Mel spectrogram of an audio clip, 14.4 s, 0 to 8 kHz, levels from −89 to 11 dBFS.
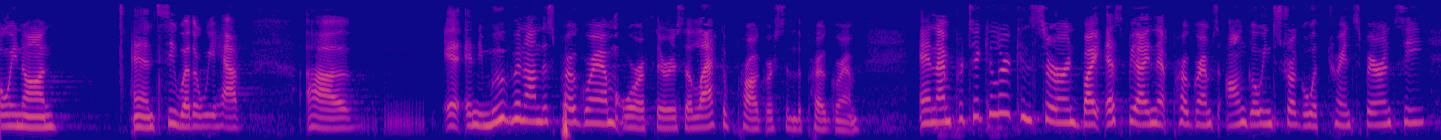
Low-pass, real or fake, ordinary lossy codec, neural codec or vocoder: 7.2 kHz; real; MP3, 32 kbps; none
